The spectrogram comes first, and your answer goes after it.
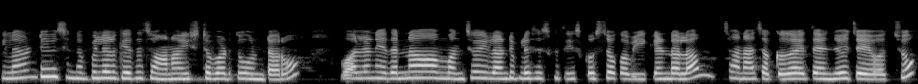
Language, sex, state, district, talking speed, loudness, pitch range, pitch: Telugu, female, Telangana, Nalgonda, 145 wpm, -15 LUFS, 255-290 Hz, 275 Hz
